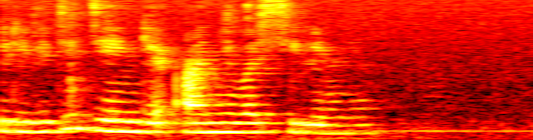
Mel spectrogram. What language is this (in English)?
Russian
